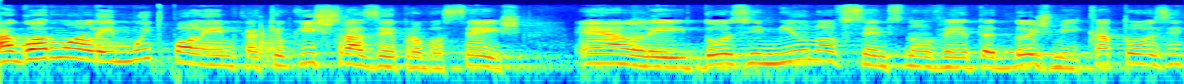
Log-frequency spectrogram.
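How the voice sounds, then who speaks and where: A woman's animated voice with lively intonation and audible room echo. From Brazil, Recife, Pernambuco. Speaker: law teacher. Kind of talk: lecture.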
